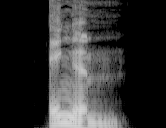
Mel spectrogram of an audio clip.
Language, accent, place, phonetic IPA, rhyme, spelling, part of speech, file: German, Germany, Berlin, [ˈɛŋəm], -ɛŋəm, engem, adjective, De-engem.ogg
- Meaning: strong dative masculine/neuter singular of eng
